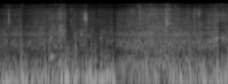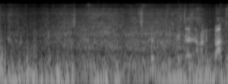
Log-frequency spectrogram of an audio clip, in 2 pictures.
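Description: Strong sea wind buffets the microphone on a small fishing boat, a heavy low roar with gusty surges over a rumbling hull or engine, while people talk over it.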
